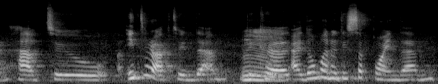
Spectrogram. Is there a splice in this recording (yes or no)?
yes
